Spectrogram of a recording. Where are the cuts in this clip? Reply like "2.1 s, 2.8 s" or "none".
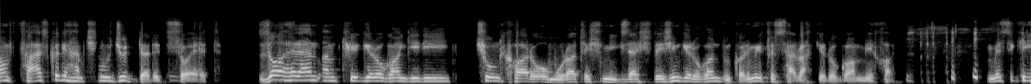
1.0 s, 1.7 s, 3.2 s, 5.0 s, 6.5 s, 7.2 s, 7.8 s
